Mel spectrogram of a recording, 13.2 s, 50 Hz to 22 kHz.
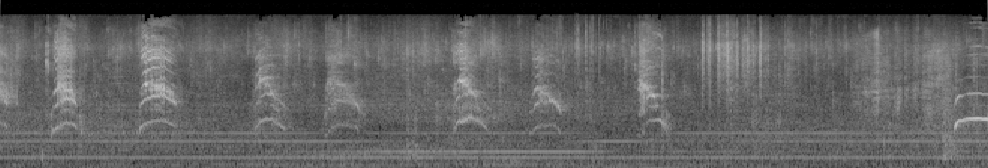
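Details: Young male Maine Coon, brown mackerel tabby with white, born July 17, repeating soft, high meows roughly every one to two seconds, about nine in all, against a steady background hum.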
